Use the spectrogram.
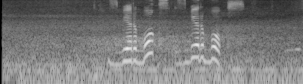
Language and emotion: Russian, neutral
